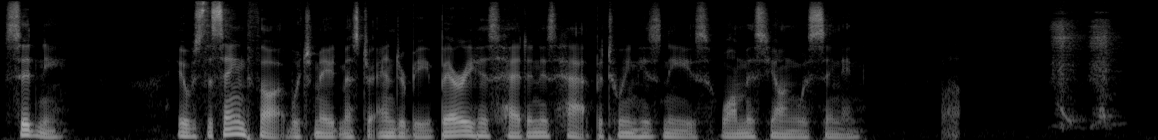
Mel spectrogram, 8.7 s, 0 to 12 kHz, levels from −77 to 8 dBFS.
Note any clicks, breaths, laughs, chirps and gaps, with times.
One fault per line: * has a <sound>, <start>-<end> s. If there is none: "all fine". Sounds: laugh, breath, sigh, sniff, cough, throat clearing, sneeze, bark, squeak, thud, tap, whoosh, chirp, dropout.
* has a laugh, 7.1-7.2 s
* has a sniff, 7.9-8.5 s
